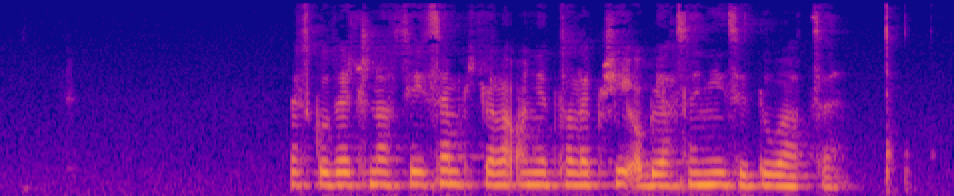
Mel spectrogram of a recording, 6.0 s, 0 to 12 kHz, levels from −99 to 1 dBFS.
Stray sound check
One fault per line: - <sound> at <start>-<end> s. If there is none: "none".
none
